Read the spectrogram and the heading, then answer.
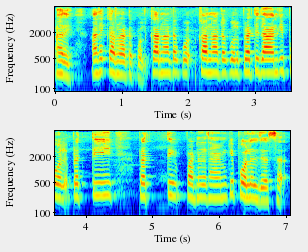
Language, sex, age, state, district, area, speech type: Telugu, female, 18-30, Telangana, Nalgonda, urban, spontaneous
